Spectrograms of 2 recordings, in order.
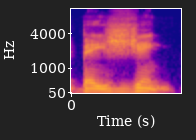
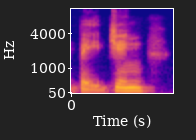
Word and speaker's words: Beijing: 99% say Beijing. They zhuzh it up, but it's actually Beijing. It's just straight J. There's no ZH sound, but everyone goes Beijing.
